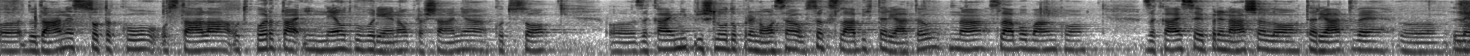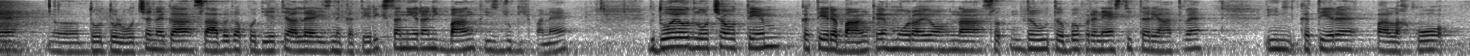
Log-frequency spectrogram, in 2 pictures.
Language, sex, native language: Slovenian, female, Slovenian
